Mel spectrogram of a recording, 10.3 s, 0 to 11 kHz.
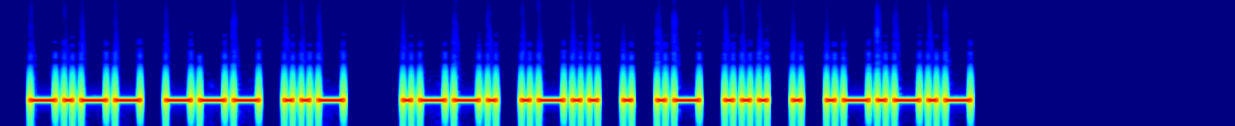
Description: Morse code, heard as a keyed tone, about 17 wpm, 700 Hz. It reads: YOU PLEASE.
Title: Sentences from Top 1500 Words 17wpm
